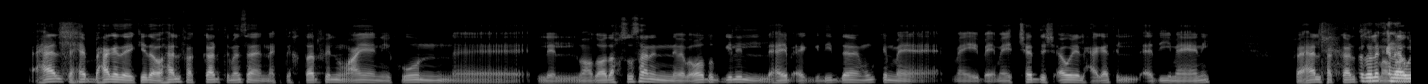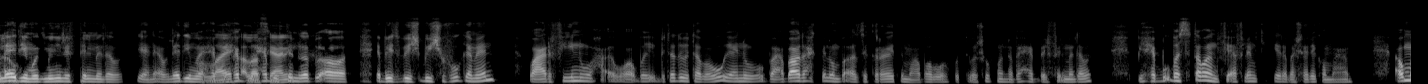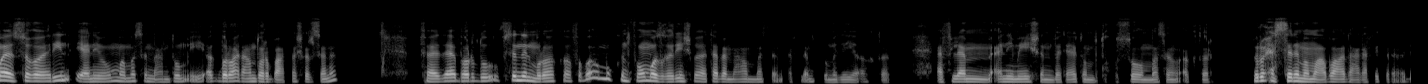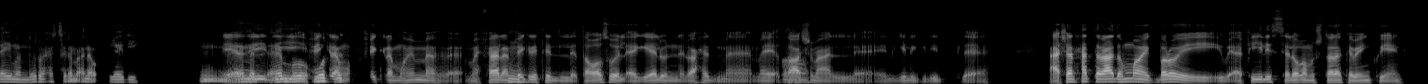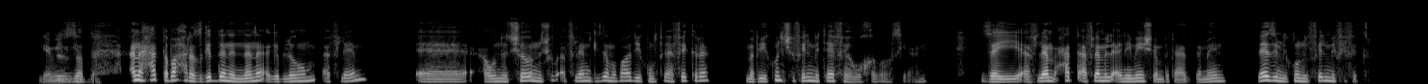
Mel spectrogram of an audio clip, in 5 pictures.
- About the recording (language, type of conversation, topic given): Arabic, podcast, إيه أكتر فيلم من طفولتك بتحب تفتكره، وليه؟
- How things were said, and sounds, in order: in English: "animation"; in English: "الanimation"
